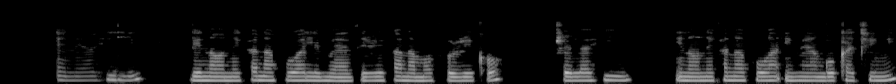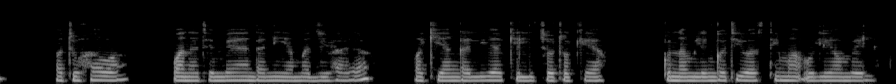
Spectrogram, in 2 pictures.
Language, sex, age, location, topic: Swahili, female, 18-24, Kisumu, health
